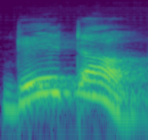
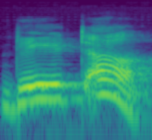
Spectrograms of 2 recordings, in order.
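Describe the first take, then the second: First: The first syllable has an 'ay' vowel. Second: The same.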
